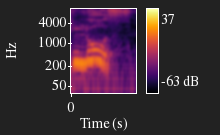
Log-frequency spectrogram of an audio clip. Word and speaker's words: loose: means the pronunciation is loose in the end there is s sound whereas in the lose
